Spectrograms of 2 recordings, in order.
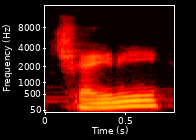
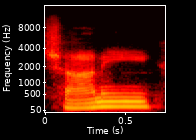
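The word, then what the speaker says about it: Chani: never remember her name i always pronounced it cheney but i've heard it in other mediums pronounced johnny in my head when i read the books i always said cheney i don't i guess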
